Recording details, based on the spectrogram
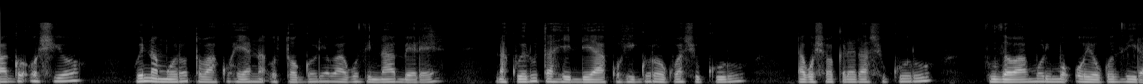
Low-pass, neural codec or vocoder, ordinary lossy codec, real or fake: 7.2 kHz; none; none; real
